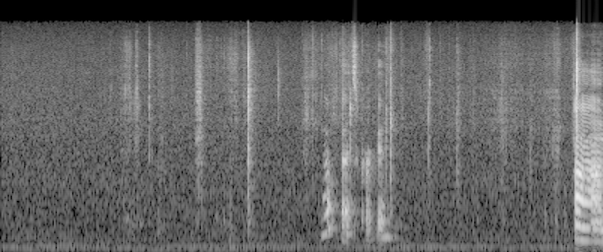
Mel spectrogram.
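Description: Faint rustles and small clicks of a paper planner sticker being handled and pressed onto a planner page, with a few quiet spoken words about halfway through and louder speech starting just before the end.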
